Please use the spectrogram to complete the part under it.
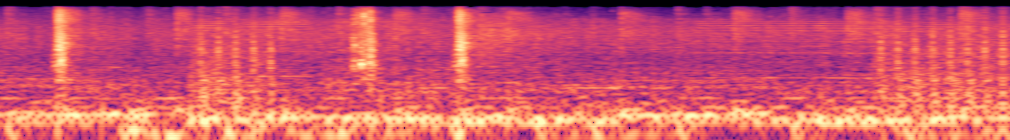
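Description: Gunfire in the vehicle combat game Ex Machina, several sharp shots over a steady engine rumble, with clusters of quick bursts near the start and again toward the end.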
